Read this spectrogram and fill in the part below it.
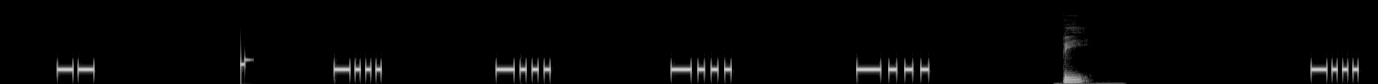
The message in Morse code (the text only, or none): M BBBB B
